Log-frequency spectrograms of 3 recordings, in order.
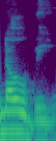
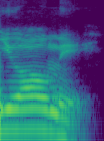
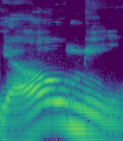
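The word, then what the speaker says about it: Anunoby: trade with OG and noi am I pronouncing the name right murder no it's OG and you ow me OG and your oh me okay whatever however you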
